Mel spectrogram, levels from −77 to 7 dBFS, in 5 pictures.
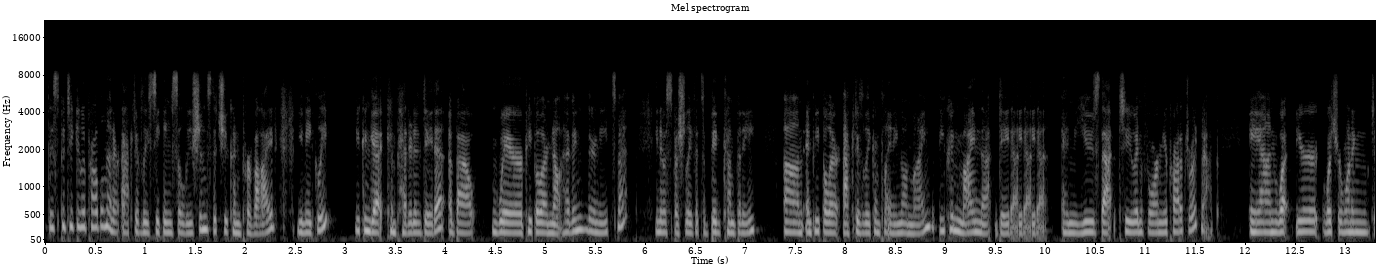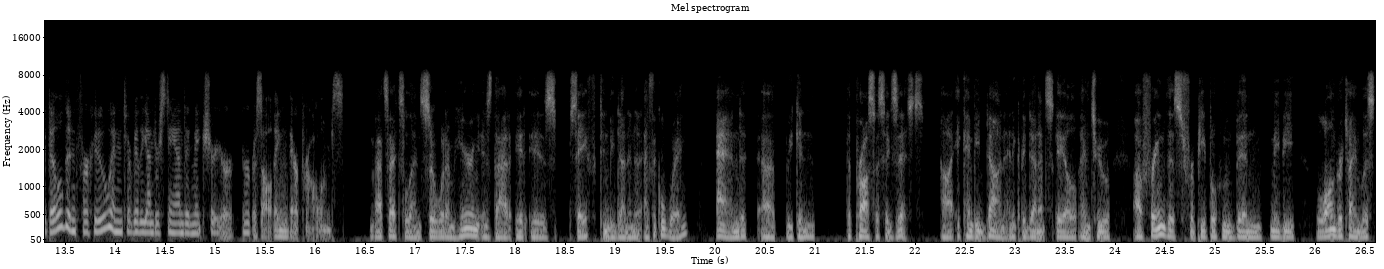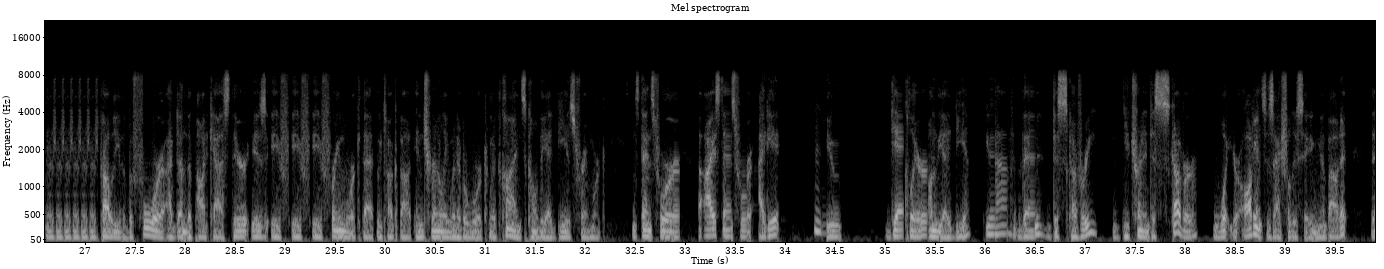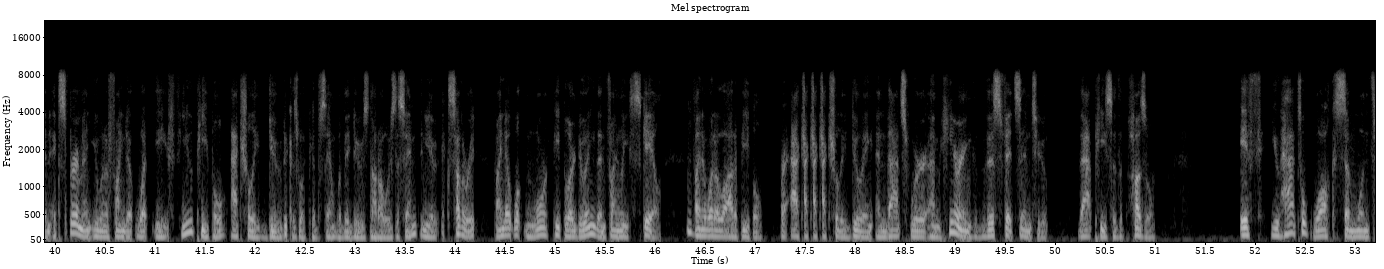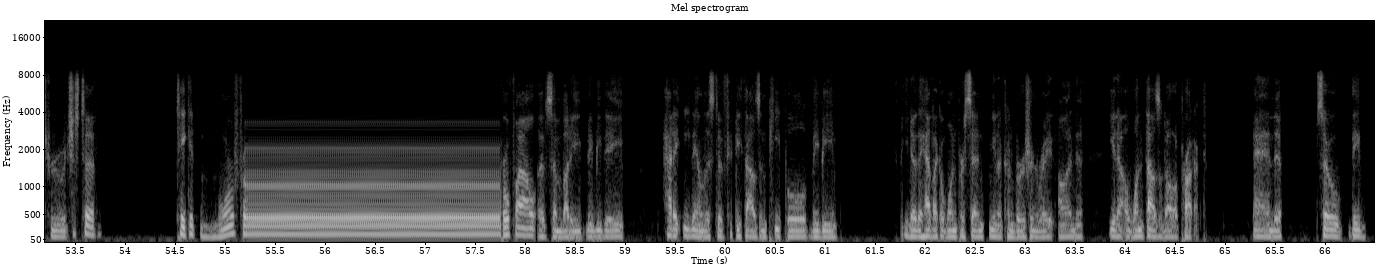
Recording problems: garbled, watery; badly; nothing above 8 kHz
wrong speed, natural pitch; too fast; 1.5 times normal speed
audio stuttering; 4 times, first at 9.5 s
choppy; very; from 33 to 36 s; 16% of the speech affected
audio freezing; at 55 s for 2.5 s

